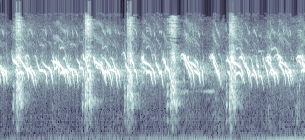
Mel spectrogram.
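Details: Chicks with their mother hen, a recording used to lure wild male junglefowl; dense, shrill, wavering peeps run almost continuously, broken by about five short, sharp clucks.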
